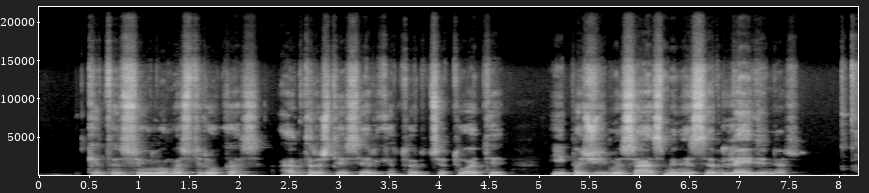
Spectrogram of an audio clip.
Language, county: Lithuanian, Marijampolė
